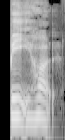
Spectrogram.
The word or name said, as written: B-hold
